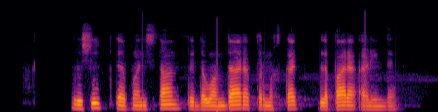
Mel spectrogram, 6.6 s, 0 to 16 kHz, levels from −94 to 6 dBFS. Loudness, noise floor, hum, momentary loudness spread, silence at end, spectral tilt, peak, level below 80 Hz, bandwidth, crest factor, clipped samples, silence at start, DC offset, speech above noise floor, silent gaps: -25 LUFS; -71 dBFS; none; 9 LU; 0.65 s; -9 dB/octave; -6 dBFS; -60 dBFS; 6.4 kHz; 20 dB; under 0.1%; 1.1 s; under 0.1%; 47 dB; none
